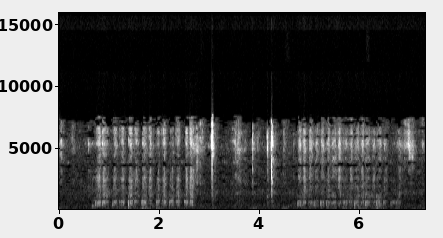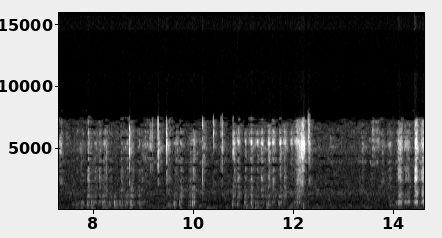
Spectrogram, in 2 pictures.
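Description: A coin held in the fingertips scratches the crossword coating off a thin, flat paper scratch-off lottery ticket. Bright, gritty scraping comes in repeated bursts of quick strokes separated by short pauses, over a faint steady low hum.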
